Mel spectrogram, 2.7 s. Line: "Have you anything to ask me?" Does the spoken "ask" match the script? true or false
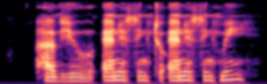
false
